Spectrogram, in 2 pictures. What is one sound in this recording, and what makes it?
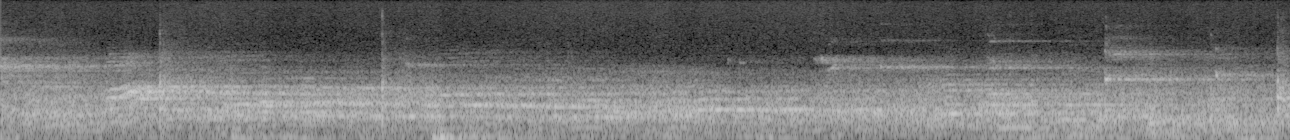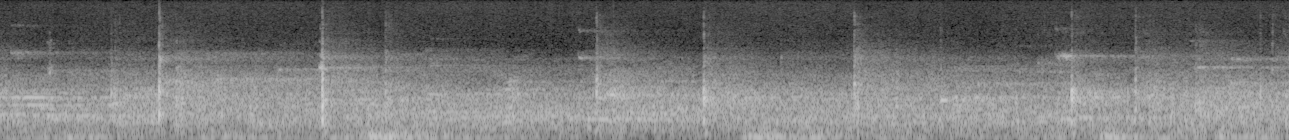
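Shuttlecocks are struck sharply by rackets, over and over.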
